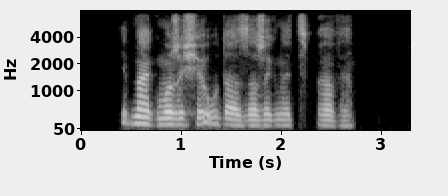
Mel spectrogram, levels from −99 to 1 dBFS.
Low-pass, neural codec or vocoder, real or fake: 7.2 kHz; vocoder, 22.05 kHz, 80 mel bands, WaveNeXt; fake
